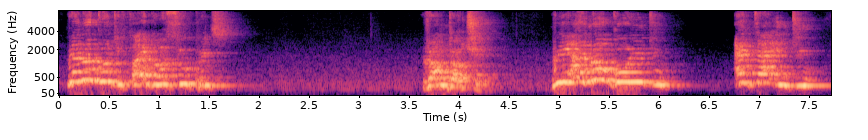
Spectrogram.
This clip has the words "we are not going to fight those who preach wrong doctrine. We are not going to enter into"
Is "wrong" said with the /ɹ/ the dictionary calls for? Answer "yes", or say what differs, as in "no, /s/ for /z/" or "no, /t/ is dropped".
yes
